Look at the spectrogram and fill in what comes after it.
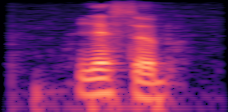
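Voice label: "лесӧб", Komi, male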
